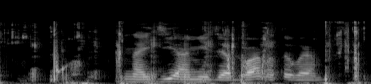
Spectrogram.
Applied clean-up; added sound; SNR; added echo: classical method log-MMSE.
